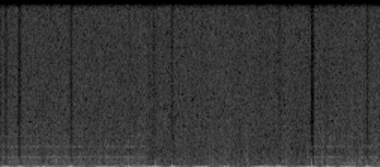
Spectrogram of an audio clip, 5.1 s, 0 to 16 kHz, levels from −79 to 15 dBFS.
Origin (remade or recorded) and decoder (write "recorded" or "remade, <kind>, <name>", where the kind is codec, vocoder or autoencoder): recorded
